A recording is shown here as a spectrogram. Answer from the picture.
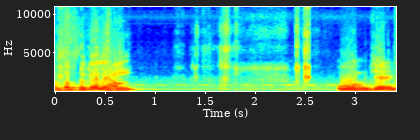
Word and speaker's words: ॐ: तो हमने 31 में इस ओम को प्रोनाउंस करना होता है ओ 3 और म एक ठीक है? और दोनों का साउंड हमें आना है।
